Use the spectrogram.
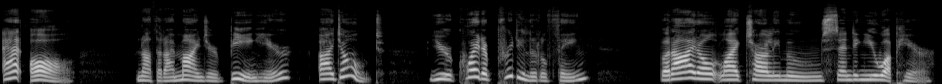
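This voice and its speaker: A woman's voice: medium pitch, big pitch swings, measured pace, a bit bright, no echo. A woman reading as an earnest, pedantic young male scholar who lectures in precise, formal sentences, recorded dry and close.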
